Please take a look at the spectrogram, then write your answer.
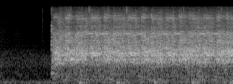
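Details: KTM Duke 125 that stopped running and starts hard: starter spins the engine with a steady churning hiss but it never catches; spark present, fault near the high-tension lead.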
